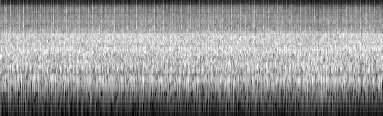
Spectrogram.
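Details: Chinese walk-behind track dumper (self-propelled wheelbarrow) bought broken at auction, untouched, started within two cranks after checking oil and gas: small single-cylinder engine settles into a steady, even idle with no misfires or knocks; healthy.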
